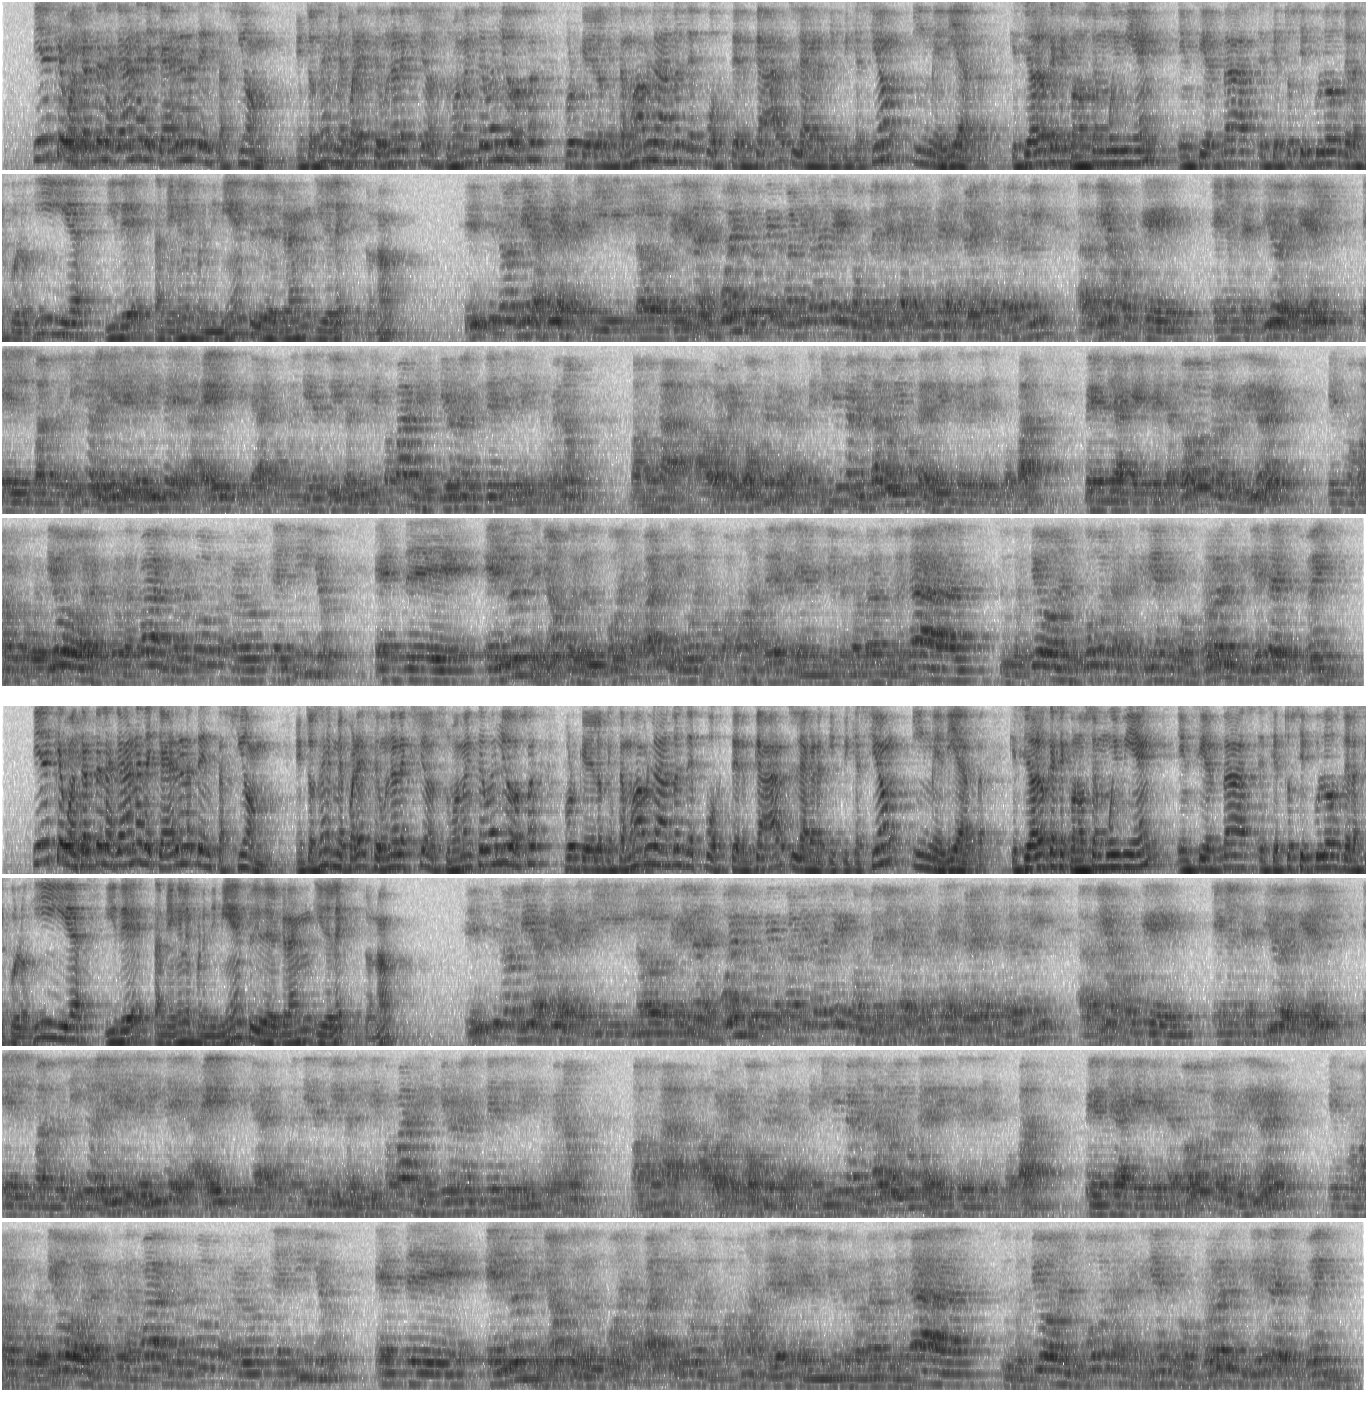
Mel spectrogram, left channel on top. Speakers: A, on the right (about 55°); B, on the left (about 15°).
A: Tienes
B: sí,
A: que aguantarte las ganas de caer en la tentación. Entonces me parece una lección sumamente valiosa porque de lo que estamos hablando es de postergar la gratificación inmediata, que sí es algo que se conoce muy bien en ciertas, en ciertos círculos de la psicología y de también el emprendimiento y del gran y del éxito, ¿no?
B: sí, sí, no, y mira, fíjate, y lo, lo que viene después es lo que me prácticamente que complementa, que es lo que la historia que se parece a mí, a la mía, porque en el sentido de que él, él, cuando el niño le viene y le dice a él, que ya como él tiene su hijo, él le dice, papá, ne- quiero una bicicleta, y él le dice, bueno, vamos a ahorre, cómpresela. Le quiso implementar lo mismo que, le, que de, de su papá, pese a que, pese a todo lo que vivió él, que su mamá lo alcahueteó, la otra parte y toda la cosa, pero el niño. Este, él lo enseñó, pues lo educó en esa parte y le dijo, bueno, vamos a hacer, el niño empezó a ahorrar su mesada, sus cuestiones, sus cosas, hasta que, mira, se compró la bicicleta de sus sueños,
